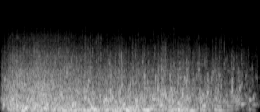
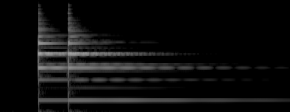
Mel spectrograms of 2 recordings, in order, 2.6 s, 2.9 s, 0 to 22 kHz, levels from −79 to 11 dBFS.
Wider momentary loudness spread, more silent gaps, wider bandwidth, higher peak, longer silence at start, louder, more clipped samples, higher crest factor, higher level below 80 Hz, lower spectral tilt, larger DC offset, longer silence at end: second, 9 LU vs 21 LU; neither; second, 4.3 kHz vs 19.5 kHz; first, 0 dBFS vs -8 dBFS; second, 0 s vs 0.35 s; first, -11 LUFS vs -23 LUFS; neither; second, 10 dB vs 22 dB; first, -18 dBFS vs -80 dBFS; first, -11.5 dB/octave vs 4.5 dB/octave; neither; second, 0.05 s vs 1.2 s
